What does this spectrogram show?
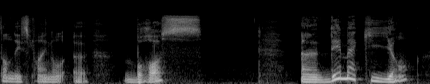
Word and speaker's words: démaquillant: Un démaquillant. So we've got this Q-U, but then U is not pronounced.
